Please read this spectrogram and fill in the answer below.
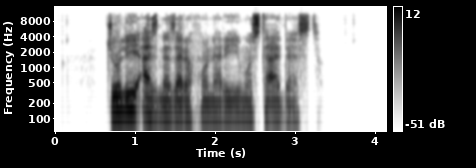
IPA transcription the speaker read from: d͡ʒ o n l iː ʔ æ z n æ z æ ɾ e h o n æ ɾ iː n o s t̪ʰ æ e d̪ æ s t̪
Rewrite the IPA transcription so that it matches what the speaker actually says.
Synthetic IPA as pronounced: d͡ʒ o l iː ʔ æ z n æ z æ ɾ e h o n æ ɾ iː m o s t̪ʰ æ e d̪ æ s t̪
